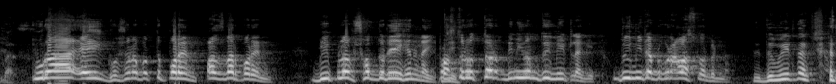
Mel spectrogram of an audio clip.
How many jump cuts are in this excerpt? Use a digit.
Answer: 1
